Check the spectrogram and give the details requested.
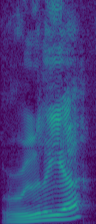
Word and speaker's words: R'lyeh: did you read about railay people abroad oh god is pronounced ruh Leah or a ruler oh yeah is a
